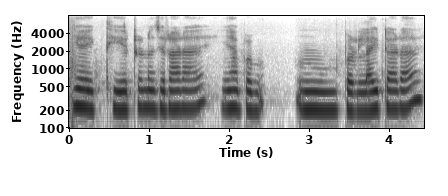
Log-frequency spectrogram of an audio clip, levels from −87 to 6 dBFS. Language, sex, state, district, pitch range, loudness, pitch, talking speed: Hindi, female, Bihar, Vaishali, 205-220 Hz, -15 LUFS, 215 Hz, 215 wpm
